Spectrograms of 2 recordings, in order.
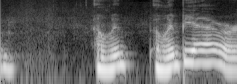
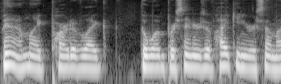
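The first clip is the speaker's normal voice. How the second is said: usual speaking voice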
